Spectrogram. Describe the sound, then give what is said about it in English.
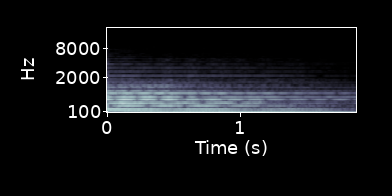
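A single bell rings out loudly, its bright, sustained tone slowly fading as it resonates over a couple of seconds, with no voices. “Well, you know what that bell sounds.”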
